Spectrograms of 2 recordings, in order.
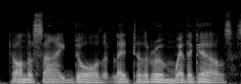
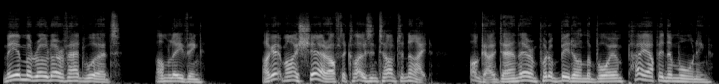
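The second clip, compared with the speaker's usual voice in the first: brisk, raised rough-and-ready voice; Stickus; 5 semitones higher, 4 dB louder, faster than usual. Acted. Helper promising to bid on the boy, decisive. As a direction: lay out the plan decisively.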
